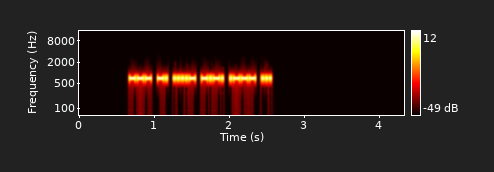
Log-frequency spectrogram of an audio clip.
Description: Morse code, heard as a keyed tone, about 46 wpm, 700 Hz. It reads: ON4CJS
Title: DXCC-100 Call Signs - 6 Characters - 45wpm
